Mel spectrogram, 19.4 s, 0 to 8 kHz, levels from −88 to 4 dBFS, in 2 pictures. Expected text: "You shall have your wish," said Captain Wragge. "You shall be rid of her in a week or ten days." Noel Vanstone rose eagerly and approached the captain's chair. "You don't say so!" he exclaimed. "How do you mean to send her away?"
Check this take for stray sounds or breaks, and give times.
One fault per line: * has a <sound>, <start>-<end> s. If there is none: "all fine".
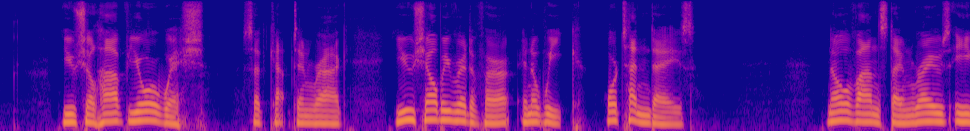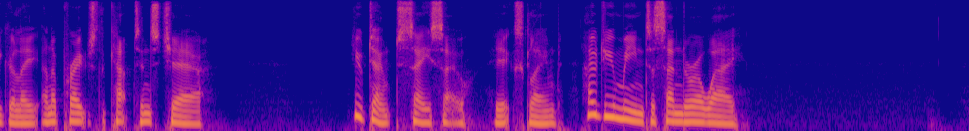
all fine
